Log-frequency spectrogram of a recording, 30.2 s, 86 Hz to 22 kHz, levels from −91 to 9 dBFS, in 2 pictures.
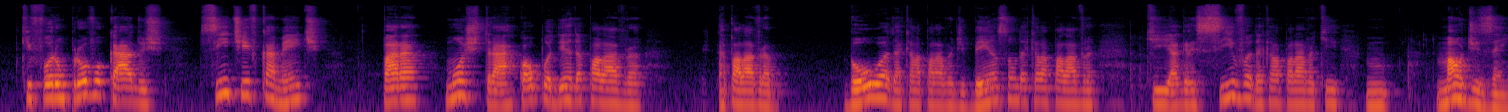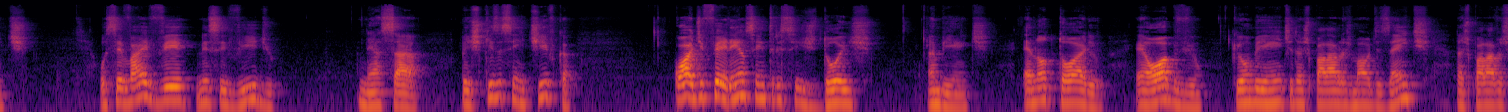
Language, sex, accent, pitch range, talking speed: Portuguese, male, Brazilian, 115-150 Hz, 105 wpm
